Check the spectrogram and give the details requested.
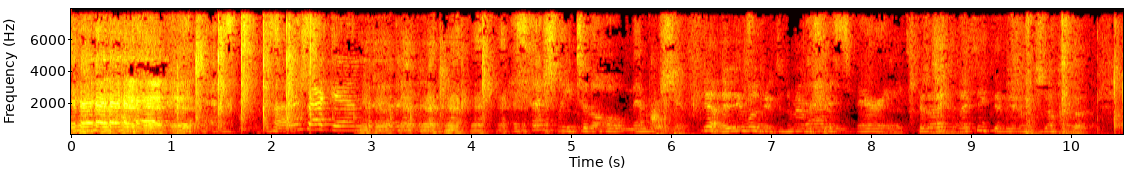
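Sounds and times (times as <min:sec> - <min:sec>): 
laughter: 0:00.0 - 0:05.0
speech: 0:00.0 - 0:10.5
meeting applause: 0:00.9 - 0:02.6.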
